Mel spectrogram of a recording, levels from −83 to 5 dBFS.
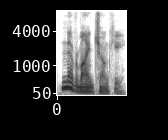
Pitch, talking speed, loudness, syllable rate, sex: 100 Hz, 155 wpm, -15 LUFS, 4.9 syllables/s, male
